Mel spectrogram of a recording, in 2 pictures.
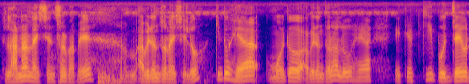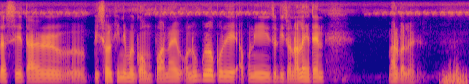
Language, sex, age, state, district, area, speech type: Assamese, male, 18-30, Assam, Goalpara, rural, spontaneous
